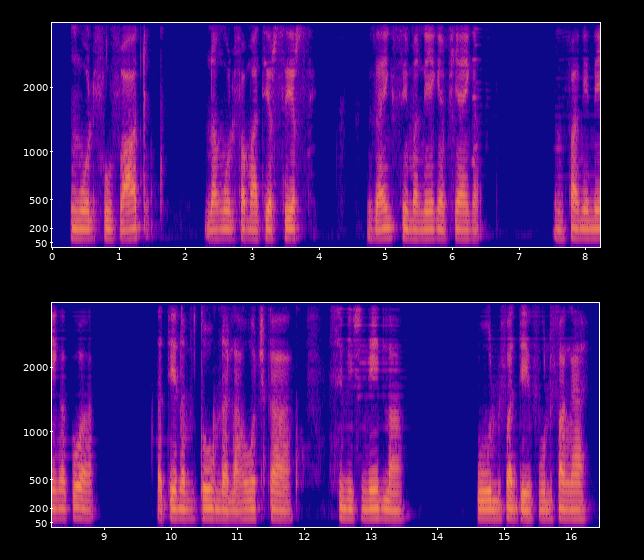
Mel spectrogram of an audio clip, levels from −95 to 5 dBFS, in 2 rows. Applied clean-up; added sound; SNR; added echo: neural mask model DeepFilterNet 3.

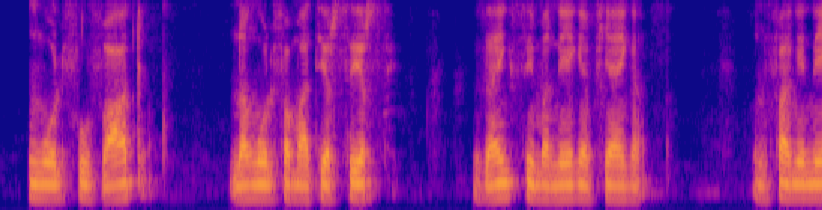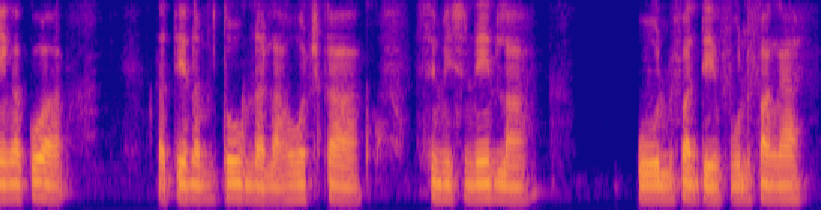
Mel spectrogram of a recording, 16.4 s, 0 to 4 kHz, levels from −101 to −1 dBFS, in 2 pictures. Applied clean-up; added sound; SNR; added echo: none; none; none; none.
